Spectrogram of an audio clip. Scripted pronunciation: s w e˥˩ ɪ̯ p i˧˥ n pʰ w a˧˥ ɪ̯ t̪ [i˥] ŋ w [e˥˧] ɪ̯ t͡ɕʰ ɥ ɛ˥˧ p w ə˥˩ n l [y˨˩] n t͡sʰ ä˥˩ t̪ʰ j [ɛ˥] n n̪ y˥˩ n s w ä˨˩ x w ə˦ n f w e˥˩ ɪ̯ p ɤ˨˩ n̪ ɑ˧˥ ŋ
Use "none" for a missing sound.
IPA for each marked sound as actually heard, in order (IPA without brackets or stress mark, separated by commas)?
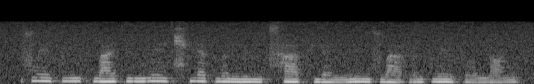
i˧˥, e˥˧, y˨˩, ɛ˨˩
